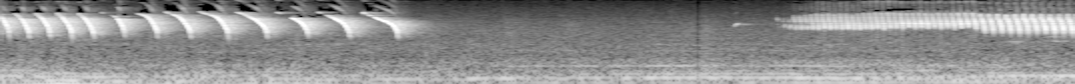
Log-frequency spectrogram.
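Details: A canary sings as training to get other canaries singing. A run of about a dozen loud descending whistled sweeps is followed by a short pause, then a fast, buzzy, high trill.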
